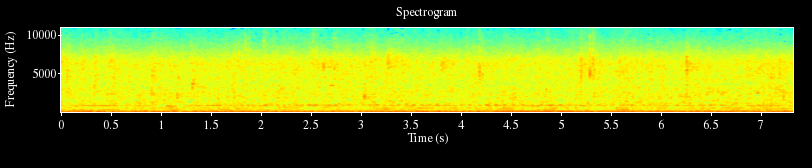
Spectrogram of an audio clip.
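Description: Steady rain falling on forest leaves: an even, unbroken hiss of drops.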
